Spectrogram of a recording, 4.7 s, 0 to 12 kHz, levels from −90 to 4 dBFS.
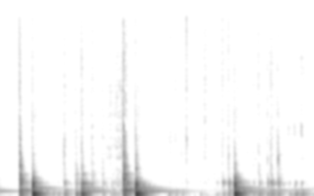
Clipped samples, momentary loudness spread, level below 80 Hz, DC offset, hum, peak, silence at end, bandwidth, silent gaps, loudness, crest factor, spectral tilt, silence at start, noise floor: under 0.1%; 16 LU; -72 dBFS; under 0.1%; none; -10 dBFS; 1.05 s; 4.8 kHz; none; -30 LUFS; 22 dB; -10 dB/octave; 0.3 s; -75 dBFS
